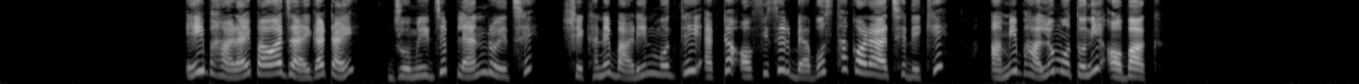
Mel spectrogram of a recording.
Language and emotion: Bengali, surprised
